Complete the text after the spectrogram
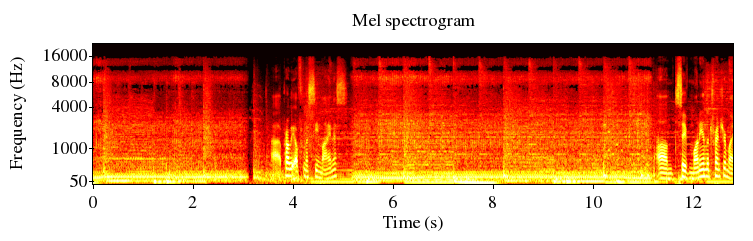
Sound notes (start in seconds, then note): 0.0 trencher revving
